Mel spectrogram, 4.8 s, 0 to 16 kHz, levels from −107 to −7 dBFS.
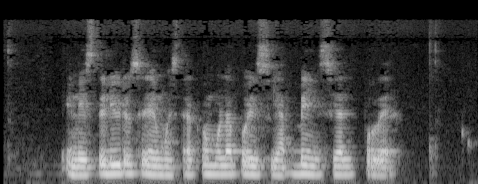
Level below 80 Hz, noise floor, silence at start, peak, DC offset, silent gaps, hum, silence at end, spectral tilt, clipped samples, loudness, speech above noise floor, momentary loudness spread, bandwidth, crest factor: -66 dBFS; -65 dBFS; 0.6 s; -12 dBFS; under 0.1%; none; none; 0.45 s; -6.5 dB/octave; under 0.1%; -29 LUFS; 37 dB; 6 LU; 11.5 kHz; 18 dB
